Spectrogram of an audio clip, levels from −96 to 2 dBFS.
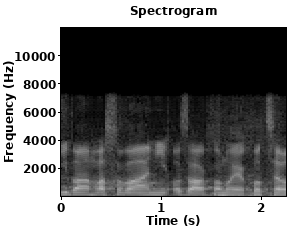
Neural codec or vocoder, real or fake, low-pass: codec, 16 kHz, 2 kbps, X-Codec, HuBERT features, trained on balanced general audio; fake; 7.2 kHz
